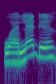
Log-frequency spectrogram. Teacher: Ketika diwakafkan maka menjadi sukun. Ketika huruf dal disukunkan maka menjadi dipantulkan ya, qalqalah. · Tapi tetap dengan tidak berjedah ya. Cara mengucapkan dal qalqalahnya dipantulkan, bukan di tambah hamzah sukun di belakangnya ya. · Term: qalqalah kubra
